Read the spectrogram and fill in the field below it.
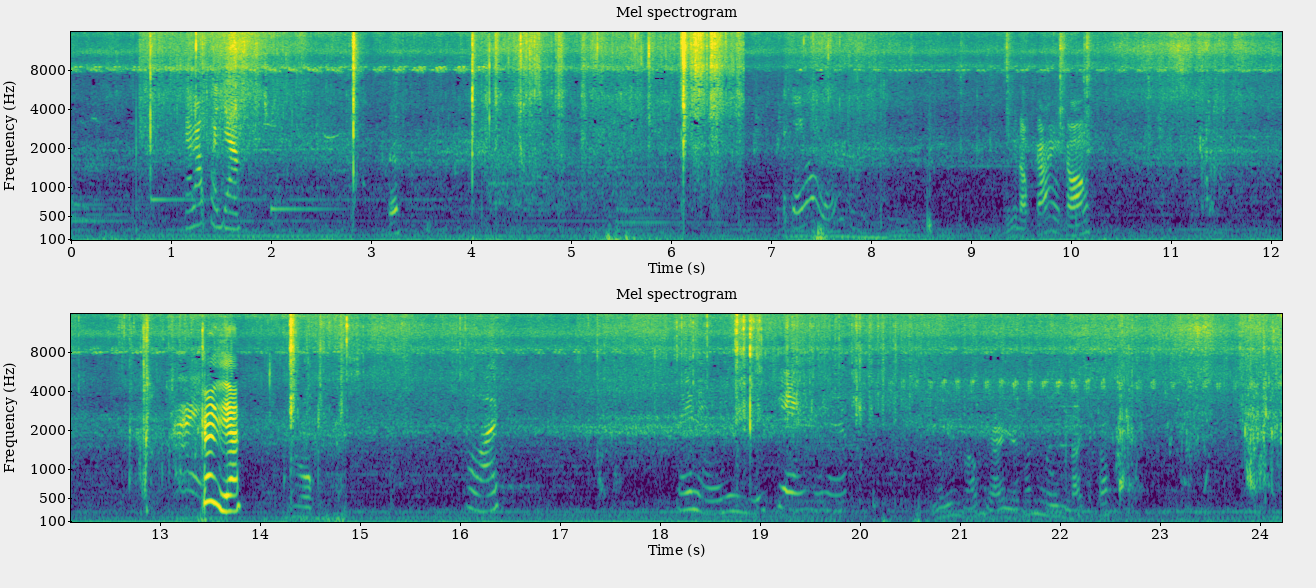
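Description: Water splashes around a wading man.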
